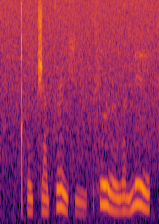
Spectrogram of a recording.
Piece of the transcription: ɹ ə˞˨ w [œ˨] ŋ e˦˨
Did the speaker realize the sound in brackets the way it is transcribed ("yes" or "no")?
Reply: yes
